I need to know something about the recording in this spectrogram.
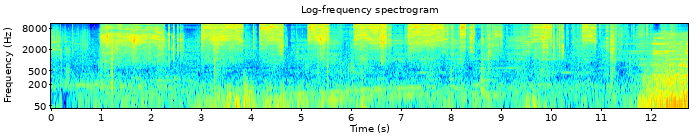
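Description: A spray can hisses in short bursts close by.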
